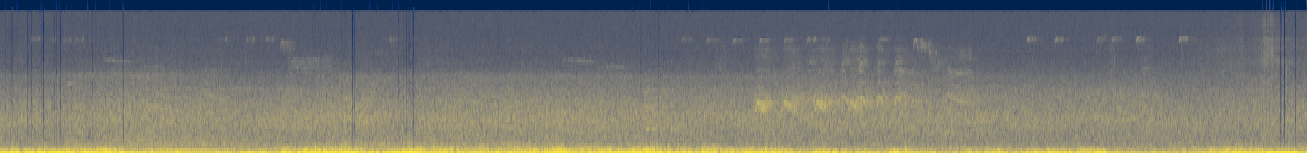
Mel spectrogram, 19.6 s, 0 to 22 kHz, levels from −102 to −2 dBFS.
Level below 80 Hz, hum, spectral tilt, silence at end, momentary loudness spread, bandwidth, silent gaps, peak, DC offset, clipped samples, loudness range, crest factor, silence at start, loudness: -12 dBFS; none; -7 dB/octave; 0 s; 10 LU; 4.2 kHz; none; 0 dBFS; under 0.1%; 2%; 6 LU; 8 dB; 0 s; -19 LUFS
